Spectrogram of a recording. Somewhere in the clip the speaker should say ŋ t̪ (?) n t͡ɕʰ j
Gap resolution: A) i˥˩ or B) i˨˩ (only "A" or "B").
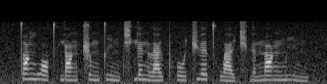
B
